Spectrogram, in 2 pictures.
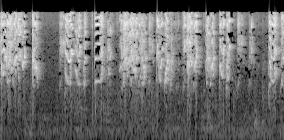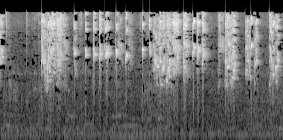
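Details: Young lovebird, three months old, freshly awake, giving its ngekek chatter as repeated bursts of shrill, rasping, rapid-fire notes, each lasting under a second, with brief pauses between them.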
